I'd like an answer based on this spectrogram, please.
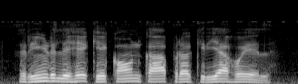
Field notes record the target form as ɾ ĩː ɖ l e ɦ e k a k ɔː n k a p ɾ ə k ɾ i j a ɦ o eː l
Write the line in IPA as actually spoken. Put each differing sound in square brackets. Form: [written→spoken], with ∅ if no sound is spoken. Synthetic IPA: ɾ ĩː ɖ l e ɦ e k [a→e] k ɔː n k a p ɾ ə k ɾ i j a ɦ o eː l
